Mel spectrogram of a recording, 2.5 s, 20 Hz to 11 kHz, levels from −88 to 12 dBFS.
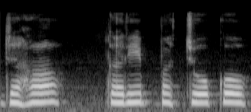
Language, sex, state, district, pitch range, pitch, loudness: Hindi, female, Madhya Pradesh, Bhopal, 220-230 Hz, 225 Hz, -13 LUFS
